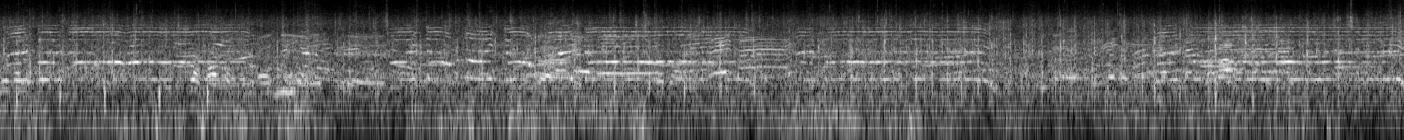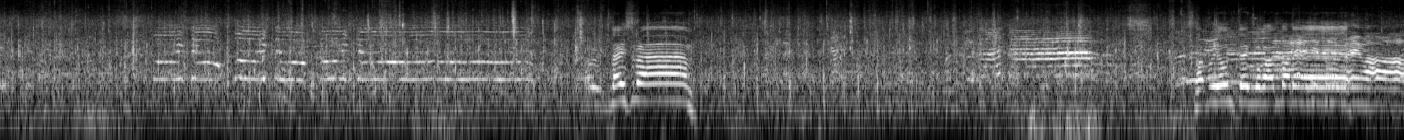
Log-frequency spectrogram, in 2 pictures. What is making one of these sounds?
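Many running feet patter steadily on pavement.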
